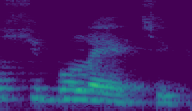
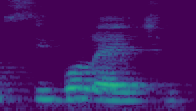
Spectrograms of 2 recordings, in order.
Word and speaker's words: chibolete: Então fala a palavra chibolete, só que eles não conseguiam falar, eles falavam cibolete.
